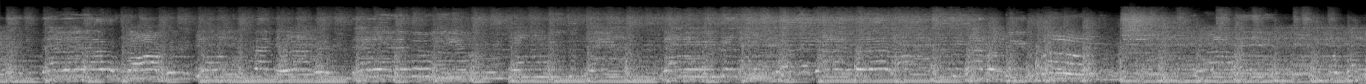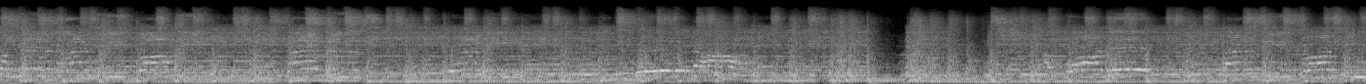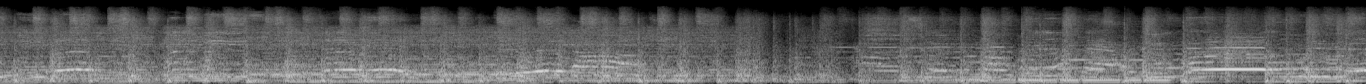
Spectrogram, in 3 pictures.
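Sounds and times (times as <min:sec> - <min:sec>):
person singing: 0:00.0 - 0:21.3, 0:23.8 - 0:34.0, 0:35.9 - 0:40.9
rock band guitar: 0:00.0 - 0:40.9.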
